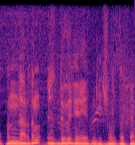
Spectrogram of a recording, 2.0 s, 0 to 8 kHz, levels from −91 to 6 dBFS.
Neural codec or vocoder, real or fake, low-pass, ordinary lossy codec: none; real; none; none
